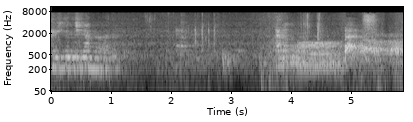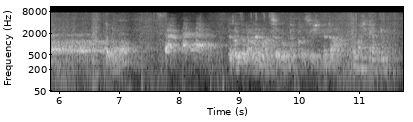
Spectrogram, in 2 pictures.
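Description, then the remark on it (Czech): A dog barks and growls in several loud bursts at an unwelcome man, with short pauses between them, while people talk in the background. “Já bych tě sem ráda pustila, ale pejsek by se zlobil, víš? Vadíš mu.”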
